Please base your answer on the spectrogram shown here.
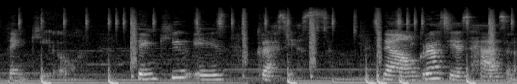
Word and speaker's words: gracias: Pretend that R is a D and then loosen up your tongue.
